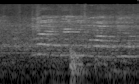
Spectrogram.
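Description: Faint children's voices and chatter from the congregation, with a brief low thump about a second in.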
